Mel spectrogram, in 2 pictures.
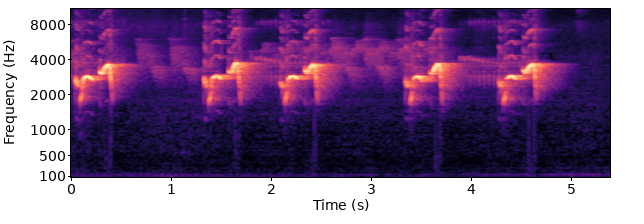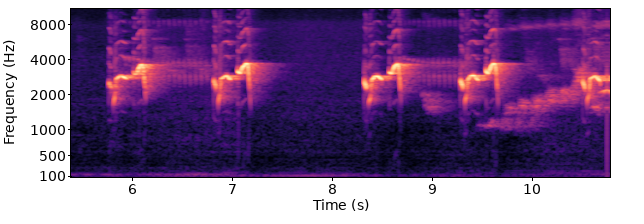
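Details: Red-whiskered bulbul trained for singing contests, in fired-up competition song: loud, short whistled phrases with rising and falling notes, repeated about every second in bursts, with a brief rising slur near the end and a faint low hum behind.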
